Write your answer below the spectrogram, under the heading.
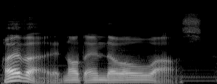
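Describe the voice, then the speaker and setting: Male let's player, lower register, stumbling casual read-aloud over light plucked guitar music. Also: big pitch swings, creaky, darkish tone, dull audio. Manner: halting delivery, stumbles and repeats words while reading. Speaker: video game let's player. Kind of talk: reading a visual novel aloud with casual commentary. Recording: music behind the voice.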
